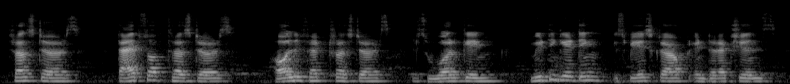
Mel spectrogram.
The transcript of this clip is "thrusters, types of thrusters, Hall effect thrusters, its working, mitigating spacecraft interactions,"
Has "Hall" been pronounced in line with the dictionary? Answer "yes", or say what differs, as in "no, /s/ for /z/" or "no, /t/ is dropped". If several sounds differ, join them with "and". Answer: yes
